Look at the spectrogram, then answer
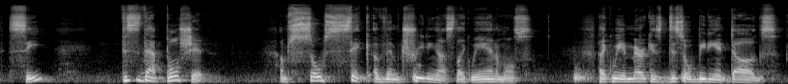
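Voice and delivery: put-on furious older brother, voice climbing; losing it. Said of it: "Spoonie lost it".

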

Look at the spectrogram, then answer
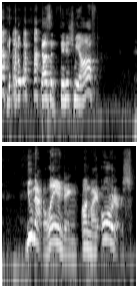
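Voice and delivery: loud, high, hammed-up commander; yelling commander. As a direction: bark like a worked-up commanding officer. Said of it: "So it's like, you know".

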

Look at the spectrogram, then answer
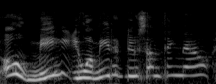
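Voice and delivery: high-pitched, mock-surprised kid; surprised eagerness. Kids hearing their names called, eagerly surprised. Voicing kids suddenly switched on.

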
